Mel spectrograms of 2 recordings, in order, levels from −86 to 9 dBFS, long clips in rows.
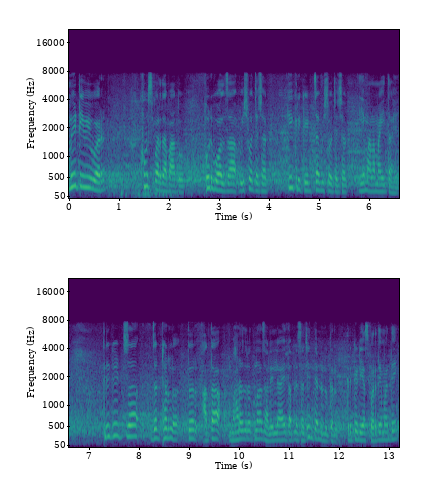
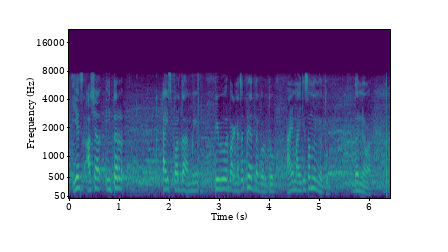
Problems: constant background noise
